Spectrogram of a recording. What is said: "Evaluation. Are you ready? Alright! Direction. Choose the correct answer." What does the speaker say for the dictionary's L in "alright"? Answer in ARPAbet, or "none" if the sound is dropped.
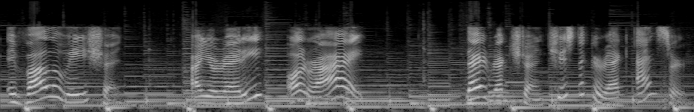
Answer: L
